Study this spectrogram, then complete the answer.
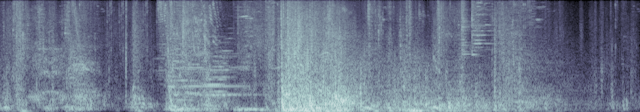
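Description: Swords clash and strike in a fierce fight.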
